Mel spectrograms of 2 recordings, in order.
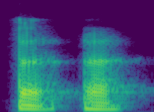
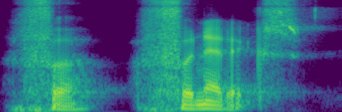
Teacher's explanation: the first vowel is the short uh like cup and up it's relaxed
